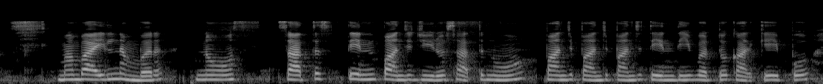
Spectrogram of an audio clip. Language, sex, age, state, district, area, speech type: Punjabi, female, 30-45, Punjab, Pathankot, urban, read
